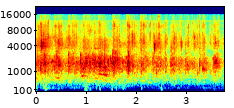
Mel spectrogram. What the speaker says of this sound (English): I think you could give her a round of applause right about now.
